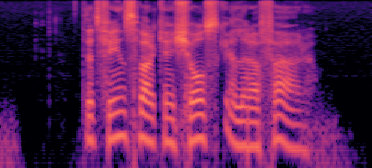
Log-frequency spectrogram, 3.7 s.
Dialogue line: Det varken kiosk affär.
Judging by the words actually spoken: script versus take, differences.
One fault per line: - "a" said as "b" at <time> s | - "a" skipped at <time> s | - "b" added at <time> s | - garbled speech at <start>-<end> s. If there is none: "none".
- "finns" added at 1.0 s
- "eller" added at 2.3 s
